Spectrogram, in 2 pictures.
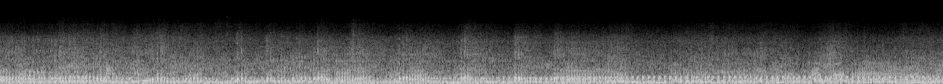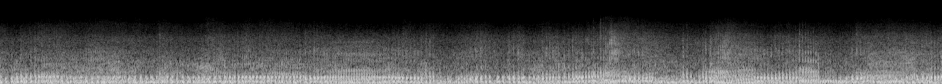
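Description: A dirt bike engine idles and revs roughly up close.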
